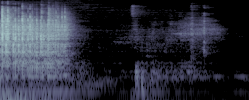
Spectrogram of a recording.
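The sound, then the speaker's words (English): Dice are re-rolled in a tabletop game, two of them re-rolled for showing explosions. They rattle and clatter loudly for a moment, then quieter clicks and taps follow as they tumble and settle. No voices are heard. “I'm going to re-roll both those explosions.”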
